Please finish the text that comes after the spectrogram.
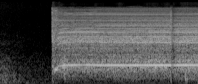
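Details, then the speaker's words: Makita XMU04 cordless grass shear motor wired straight to the 18 V battery, about 18.7 V: snaps from silence to a clean steady high whine with no stumbles; runs normally. "so I'm gonna hook it up like so here's the battery and contact [Applause] it works like a hot damn"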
